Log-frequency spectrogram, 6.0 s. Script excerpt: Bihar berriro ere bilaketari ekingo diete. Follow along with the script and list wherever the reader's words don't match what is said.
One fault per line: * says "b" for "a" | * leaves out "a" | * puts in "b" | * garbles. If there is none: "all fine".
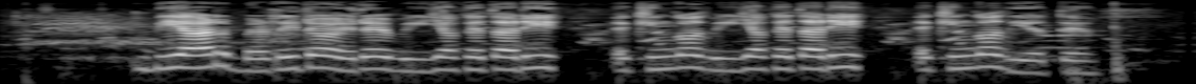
* puts in "bilaketari ekingo"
